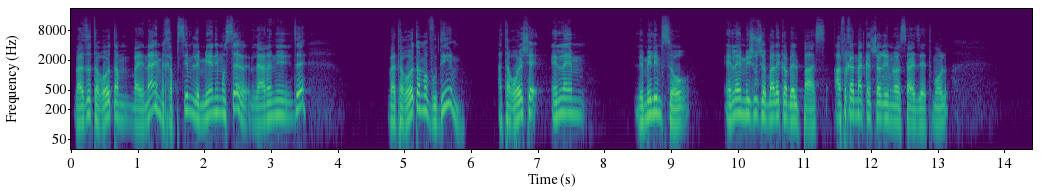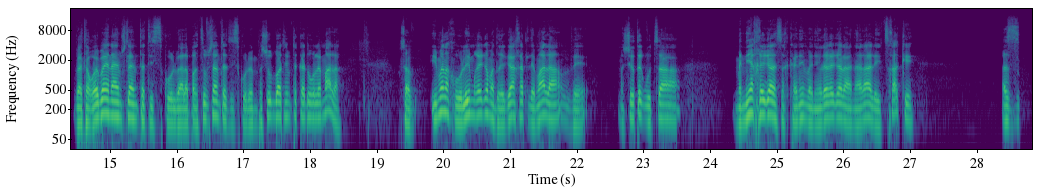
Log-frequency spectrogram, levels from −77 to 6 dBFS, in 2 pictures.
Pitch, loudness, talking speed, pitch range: 135 Hz, -20 LUFS, 150 wpm, 115-155 Hz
